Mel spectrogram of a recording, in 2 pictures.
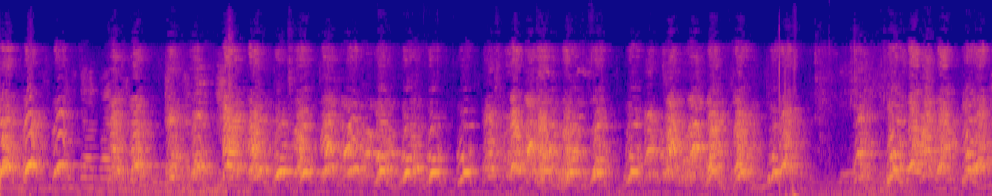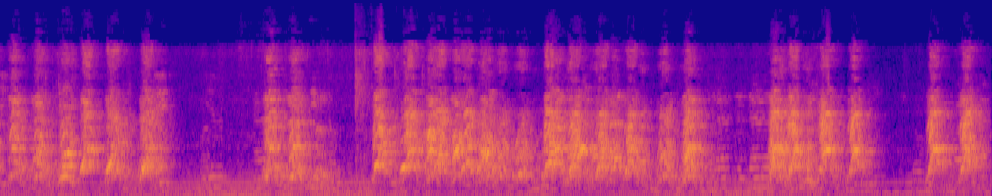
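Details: Many German Shepherds barking together in dense, overlapping bursts of loud, rough barks, repeated rapidly and almost without pause, with brief lulls near the eighth and thirteenth seconds before the chorus resumes.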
